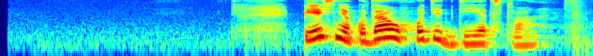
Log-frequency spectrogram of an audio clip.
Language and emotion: Russian, positive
